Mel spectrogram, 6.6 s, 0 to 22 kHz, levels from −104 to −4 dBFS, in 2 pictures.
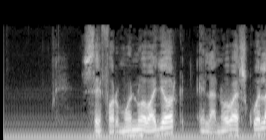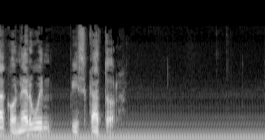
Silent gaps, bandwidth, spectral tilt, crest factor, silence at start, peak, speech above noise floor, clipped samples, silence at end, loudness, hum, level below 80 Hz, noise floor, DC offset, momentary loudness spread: none; 11.5 kHz; -6 dB/octave; 18 dB; 0.05 s; -2 dBFS; 22 dB; under 0.1%; 0 s; -19 LUFS; 50 Hz at -35 dBFS; -36 dBFS; -40 dBFS; under 0.1%; 25 LU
